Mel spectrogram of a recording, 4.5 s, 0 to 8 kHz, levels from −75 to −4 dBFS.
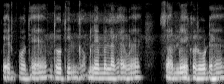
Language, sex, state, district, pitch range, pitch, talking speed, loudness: Hindi, male, Bihar, Patna, 140-155 Hz, 145 Hz, 160 wpm, -18 LUFS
